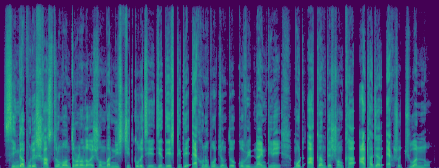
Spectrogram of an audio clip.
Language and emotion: Bengali, neutral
